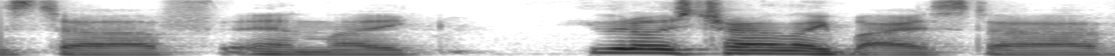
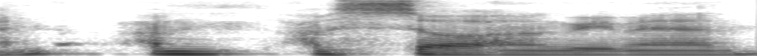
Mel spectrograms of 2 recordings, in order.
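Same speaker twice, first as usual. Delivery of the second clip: put-on defeated, tearful voice, near tears; 4 dB quieter than usual. Retelling what a hungry man caught with a sandwich said: imitating a defeated, tearful voice. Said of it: "he's so defeated".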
